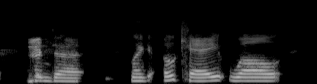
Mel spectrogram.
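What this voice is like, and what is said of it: Usual voice. Nothing is said of it.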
